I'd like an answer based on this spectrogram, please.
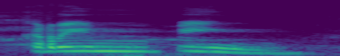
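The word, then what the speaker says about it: crimping: Kriming tulisannya tapi bacanya krimping.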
